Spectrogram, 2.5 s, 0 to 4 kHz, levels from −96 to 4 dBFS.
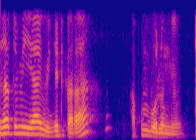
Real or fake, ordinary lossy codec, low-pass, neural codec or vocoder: real; none; 3.6 kHz; none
